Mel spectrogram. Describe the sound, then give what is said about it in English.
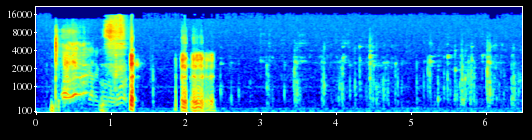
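Toy bricks clink and clatter: a few loud, sharp knocks and vocal-sounding bursts early on, then a long run of faint, irregular little clicks and taps. “I love the brick noises, though.”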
